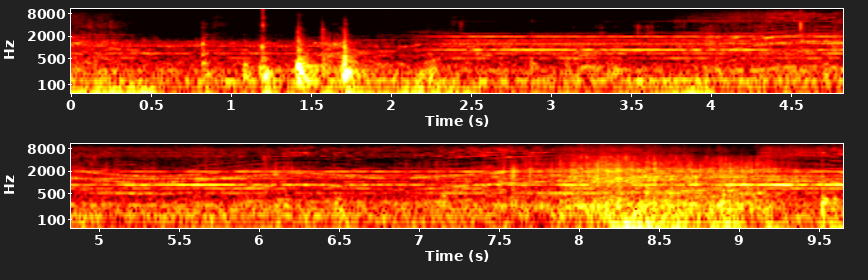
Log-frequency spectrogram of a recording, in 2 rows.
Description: High pitched loud squeal when rolling, forward, reverse and neutral. 300 miles on the odometer. 2025 Camry LE transaxle seal failure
